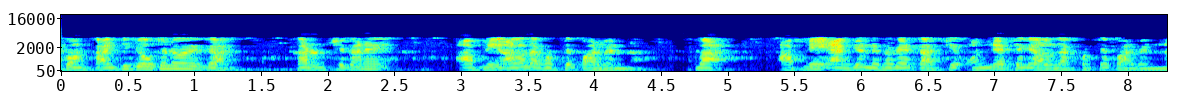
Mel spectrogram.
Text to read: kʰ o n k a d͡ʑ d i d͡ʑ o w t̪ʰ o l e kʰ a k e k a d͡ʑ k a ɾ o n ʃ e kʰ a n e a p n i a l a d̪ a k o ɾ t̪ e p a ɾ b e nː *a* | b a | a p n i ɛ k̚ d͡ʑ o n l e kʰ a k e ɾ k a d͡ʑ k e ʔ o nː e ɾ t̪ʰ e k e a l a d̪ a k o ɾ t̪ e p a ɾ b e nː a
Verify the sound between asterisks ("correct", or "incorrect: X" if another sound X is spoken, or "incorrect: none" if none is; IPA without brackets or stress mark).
correct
